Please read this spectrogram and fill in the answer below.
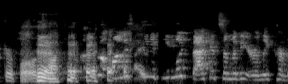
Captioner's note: laughs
